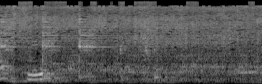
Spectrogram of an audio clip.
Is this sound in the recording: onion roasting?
yes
